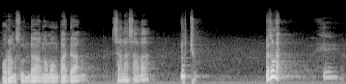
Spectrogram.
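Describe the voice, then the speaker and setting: A male preacher giving a humorous sermon, joking and quizzing his audience with questions. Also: slow pace. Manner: lively, rising to high emphatic pitch. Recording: long hall reverb.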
